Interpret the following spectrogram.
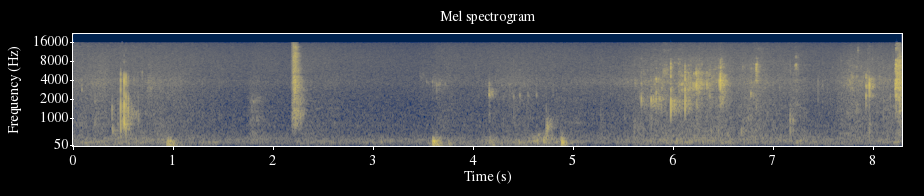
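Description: Quiet room tone broken by a handful of faint knocks and clicks: a sharp click a couple of seconds in, soft thumps around the middle, and a cluster of light ticks near the end.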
